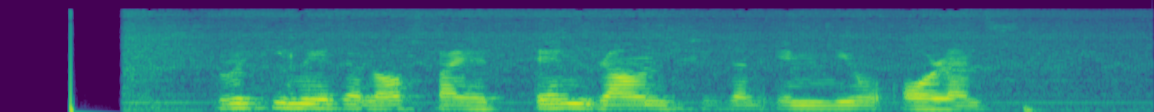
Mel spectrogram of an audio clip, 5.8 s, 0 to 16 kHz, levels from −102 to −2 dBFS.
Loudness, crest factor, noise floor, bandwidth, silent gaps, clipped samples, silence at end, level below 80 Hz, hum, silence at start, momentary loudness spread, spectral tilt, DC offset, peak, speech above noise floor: -19 LUFS; 18 dB; -43 dBFS; 11.5 kHz; none; under 0.1%; 0.4 s; -48 dBFS; none; 0.6 s; 18 LU; -6.5 dB/octave; under 0.1%; -2 dBFS; 24 dB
